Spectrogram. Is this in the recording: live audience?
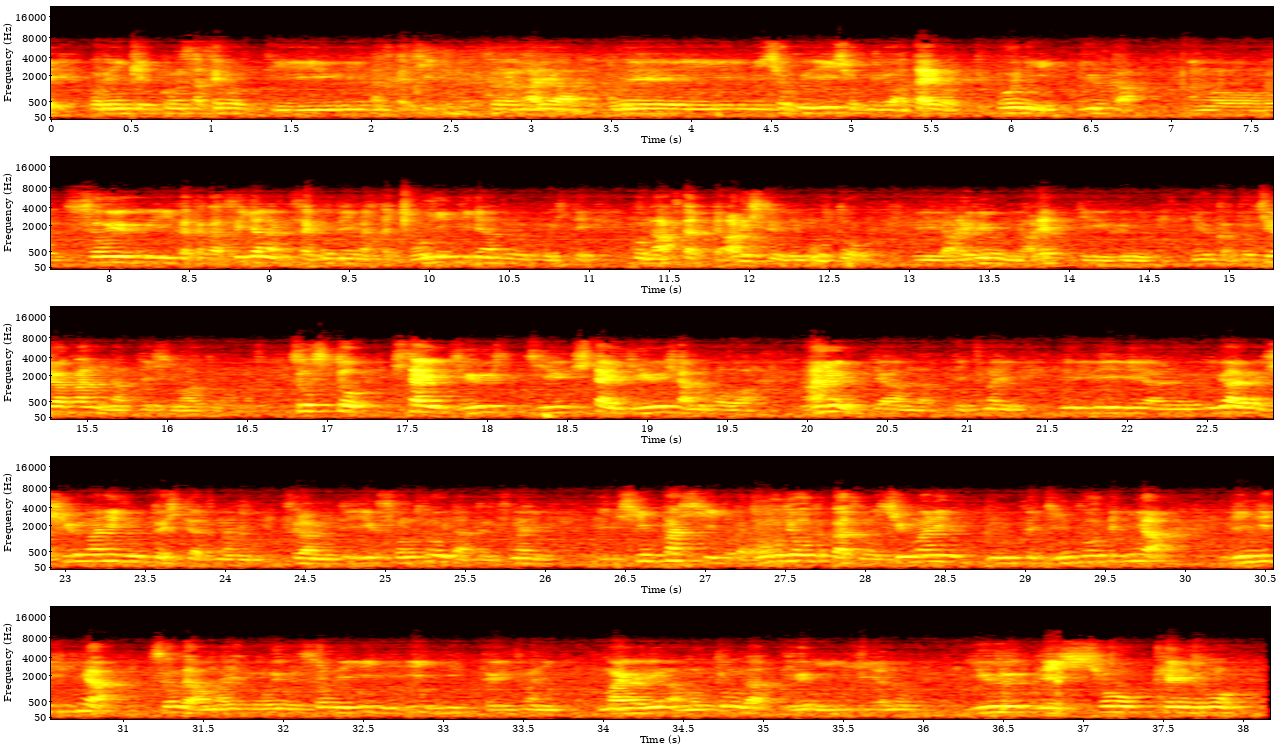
yes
